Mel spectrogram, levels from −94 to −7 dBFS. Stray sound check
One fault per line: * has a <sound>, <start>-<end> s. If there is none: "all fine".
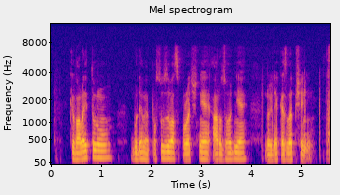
all fine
